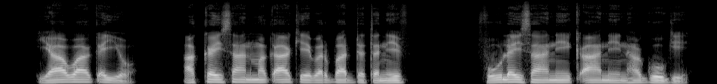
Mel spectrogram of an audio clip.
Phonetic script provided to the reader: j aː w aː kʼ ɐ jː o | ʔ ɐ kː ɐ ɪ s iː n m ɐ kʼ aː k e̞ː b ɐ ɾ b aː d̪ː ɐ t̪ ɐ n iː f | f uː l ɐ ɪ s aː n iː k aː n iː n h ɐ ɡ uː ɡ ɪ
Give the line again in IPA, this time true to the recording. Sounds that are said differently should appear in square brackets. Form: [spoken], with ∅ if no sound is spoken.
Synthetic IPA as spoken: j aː w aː kʼ ɐ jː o | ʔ ɐ kː ɐ ɪ s [aː] n m ɐ kʼ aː k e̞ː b ɐ ɾ b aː d̪ː ɐ t̪ ɐ n iː f | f uː l ɐ ɪ s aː n iː [kʼ] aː n iː n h ɐ ɡ uː ɡ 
